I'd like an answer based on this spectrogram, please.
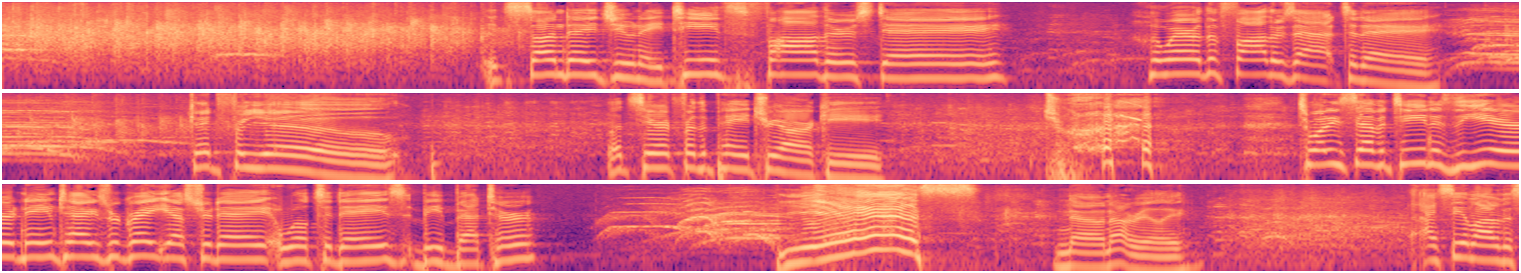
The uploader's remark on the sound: Live from Laugh Boston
